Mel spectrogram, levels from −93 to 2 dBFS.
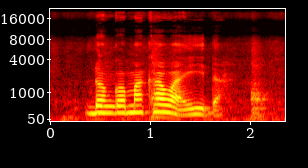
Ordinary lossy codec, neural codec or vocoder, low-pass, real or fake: none; none; 19.8 kHz; real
